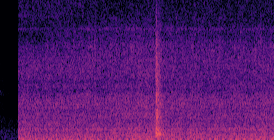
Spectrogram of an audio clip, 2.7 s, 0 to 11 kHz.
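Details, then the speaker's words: 2021 Ram 1500 Limited, 8-speed ZF automatic, 3.92 gear ratio: idle broken by one sharp clunk and jolt as the transmission slams into drive; transmission adaptation reset and relearn with AlfaOBD proposed as fix. "So when you shift into drive, the whole vehicle will clunk and jolt and move forward."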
